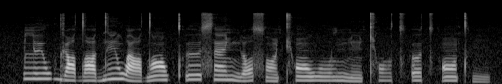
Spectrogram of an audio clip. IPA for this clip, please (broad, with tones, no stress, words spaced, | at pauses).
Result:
ly˦w ɡy˨dˤy˨ dĩ˦wa˨dˤã˦wkʼʉ˦ sɛ̃˦ɲʉ˨˦sˤõ˨cʰɔ̃˦ wu˦l ɲĩ˨cʰɔ̤˦t͡sʼɵ˦ t͡sʼɔ̃˦tʰi˨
